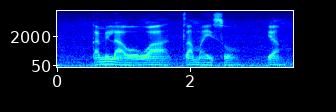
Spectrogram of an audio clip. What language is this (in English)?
Tswana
